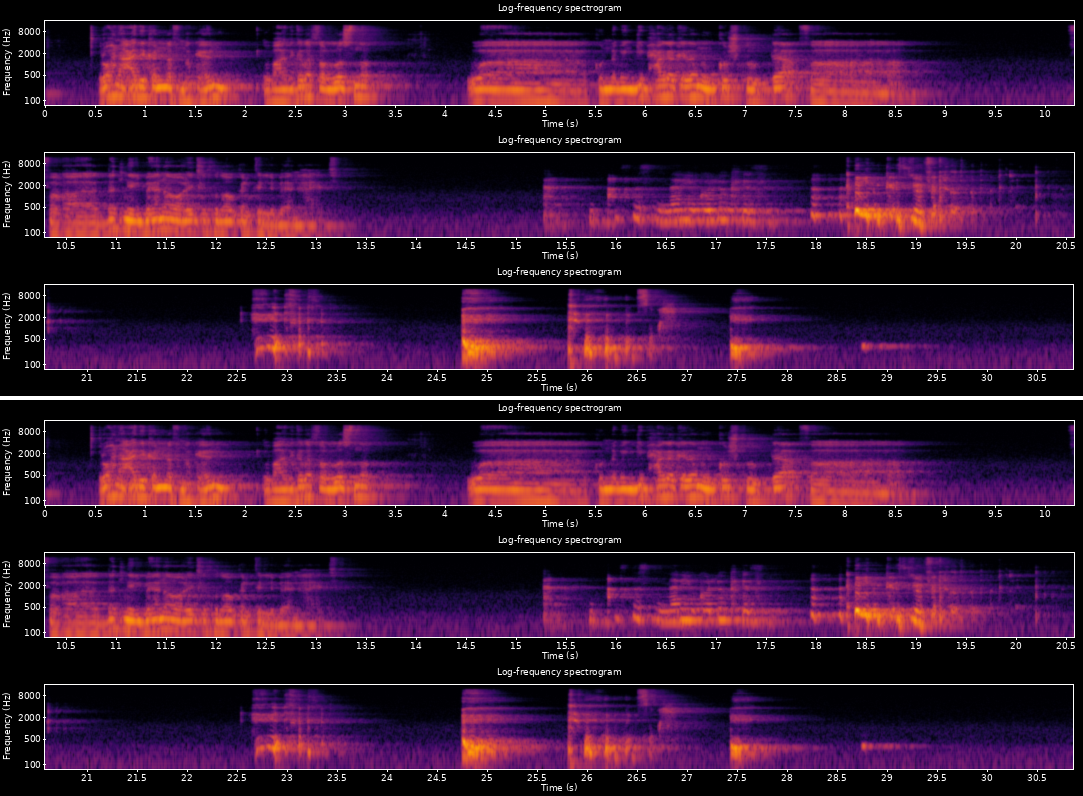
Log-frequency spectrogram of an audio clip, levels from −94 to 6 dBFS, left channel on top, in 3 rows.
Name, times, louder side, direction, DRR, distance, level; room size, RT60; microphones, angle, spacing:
voice 1, 0.5-1.9 2.2-3.3 4.2-8.6 10.3-13.1 18.4-19.5 22.6-23.4 24.7-25.2 25.8-26.9 27.4-27.7, left 1 dB, 10° left, 4 dB, 1.1 m, -27 dB
voice 2, 15.7-17.5 17.9-18.3, right 1 dB, 65° right, -1 dB, 3.7 m, -34 dB
29.0 x 21.5 x 4.2 m, 1.4 s
head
